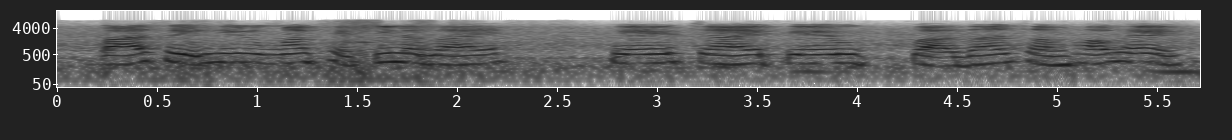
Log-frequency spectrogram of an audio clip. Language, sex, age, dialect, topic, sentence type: Chhattisgarhi, female, 36-40, Central, agriculture, question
